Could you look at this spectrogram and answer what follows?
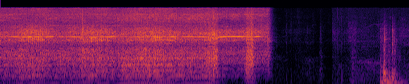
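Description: Cordless drill with a paddle bit running steadily with a thin high whine as it drills out the knockout holes in a zone control panel's plastic base. It cuts off abruptly about two and a half seconds in, and a single knock follows near the end.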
